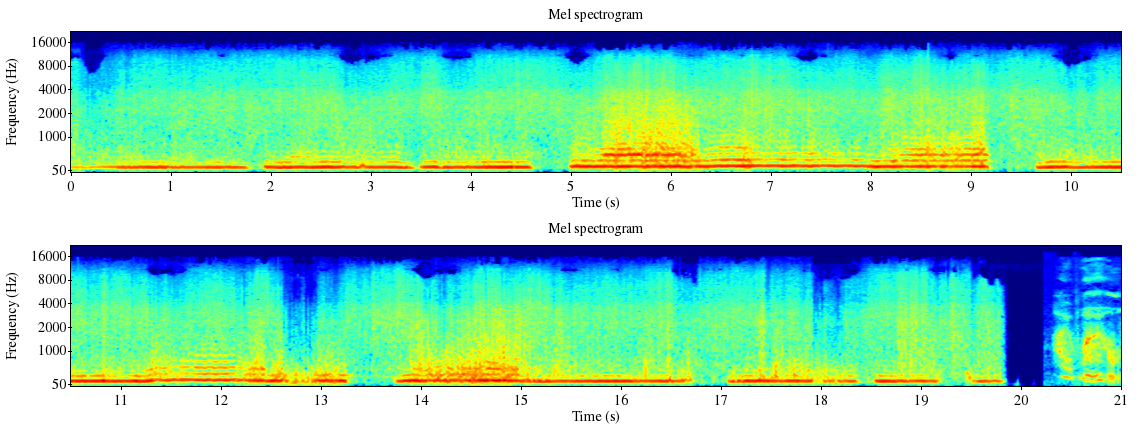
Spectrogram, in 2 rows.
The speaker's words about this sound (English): this audio I'm about to play is... from April of 1860, and it is believed to be the earliest sound recording.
